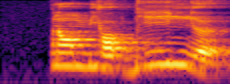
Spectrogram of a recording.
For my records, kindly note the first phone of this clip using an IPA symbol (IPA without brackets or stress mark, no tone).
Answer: ɾ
